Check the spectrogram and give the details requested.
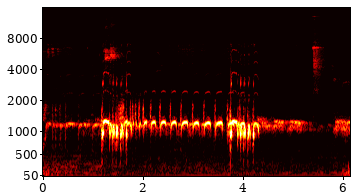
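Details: Local zebra dove sings to challenge a rival, two quick stuttering trills each followed by evenly spaced, hollow cooing notes, roughly four per second, then a sustained low trailing coo.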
